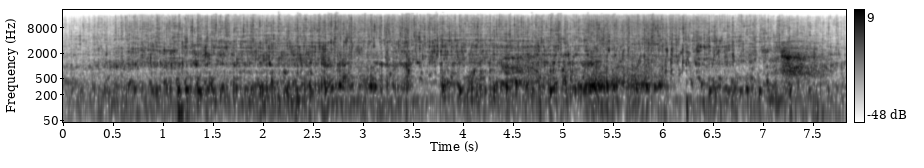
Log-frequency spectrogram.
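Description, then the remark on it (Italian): Steady running water splashes continuously from a fountain in Geneva, a dense, even rush and patter that holds at a constant level throughout with no voices. “In ogni caso, arriva la fontana, unico testimone che è rimasto di questo villaggio negro.”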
